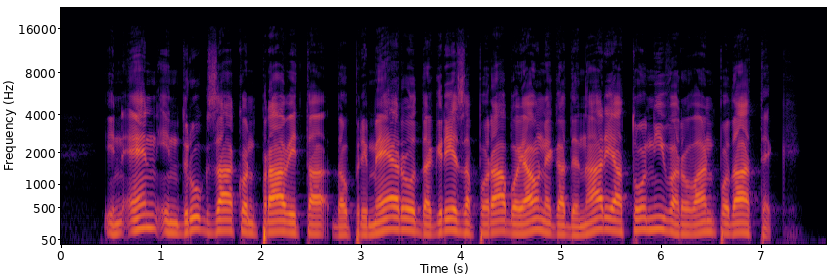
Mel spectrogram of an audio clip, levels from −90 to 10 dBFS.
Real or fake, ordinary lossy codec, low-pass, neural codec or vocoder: real; none; 19.8 kHz; none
